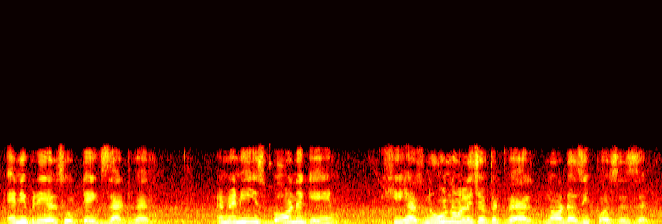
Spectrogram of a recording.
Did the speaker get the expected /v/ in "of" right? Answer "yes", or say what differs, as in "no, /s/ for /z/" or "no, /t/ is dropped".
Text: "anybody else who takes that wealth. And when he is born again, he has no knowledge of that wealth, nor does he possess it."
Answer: yes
